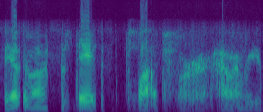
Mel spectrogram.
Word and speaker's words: Plouffe: The other one was David Plouffe, or however you pronounce his name. Plouffe is right.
